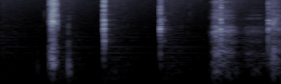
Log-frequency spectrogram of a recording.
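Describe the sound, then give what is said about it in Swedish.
A voice imitates a ticking clock with about five sharp mouth clicks spaced roughly half a second apart, a steady tick-tock rhythm with nothing else around it. “Jag skulle inte vilja vakna upp i din lägenhet lördag morgon och bara hör, man hör typ så här, man hör en klocka”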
